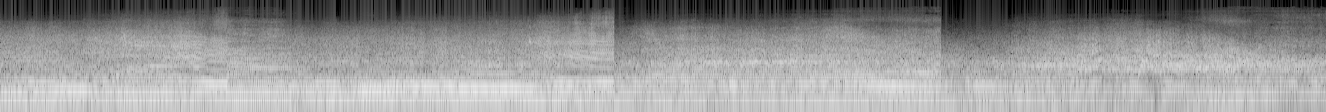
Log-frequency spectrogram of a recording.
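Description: Car tyres screech on asphalt.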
